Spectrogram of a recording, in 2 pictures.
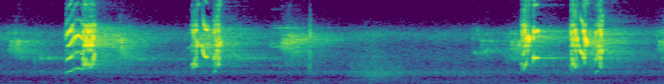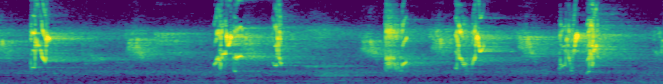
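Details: Lovebird prompt call meant to set another lovebird singing: bursts of piercing high chirps, sometimes doubled, arriving in irregular clusters over ten seconds with short quiet gaps between.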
